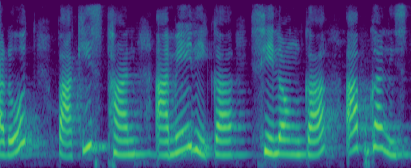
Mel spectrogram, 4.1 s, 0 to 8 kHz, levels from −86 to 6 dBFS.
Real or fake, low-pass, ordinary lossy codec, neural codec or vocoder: fake; 7.2 kHz; none; vocoder, 44.1 kHz, 80 mel bands, Vocos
